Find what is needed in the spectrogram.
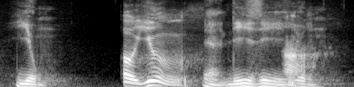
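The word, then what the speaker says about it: Dzung: It pronounces like a Y, Jung.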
